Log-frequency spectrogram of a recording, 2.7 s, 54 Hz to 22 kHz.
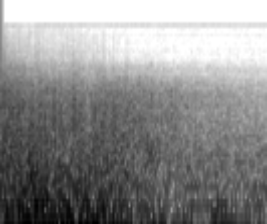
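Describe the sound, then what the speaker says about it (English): Asteroid TC3 bursting high in the atmosphere: a deep, rumbling explosive roar that starts loud and slowly fades over a few seconds, alone with no voices. "It begins to break up and then explodes with the force of a small nuclear bomb."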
